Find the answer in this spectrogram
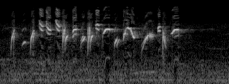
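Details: Dense, high-pitched twittering of a European goldfinch in its distinctive 'qal' song style: about two seconds of rapid, varied chirps and slurred rising notes, then quiet.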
